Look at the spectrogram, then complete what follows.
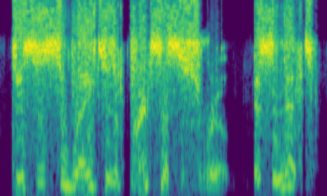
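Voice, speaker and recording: A man's voice: sits high, animated, moderate pace, noisy background, pitched above the performer's own voice. A man voicing a brash, impatient young female pegasus pony in a storybook reading, speaking casually. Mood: questioning.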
